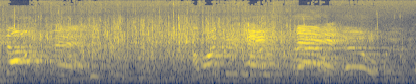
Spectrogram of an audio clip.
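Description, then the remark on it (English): Water splashes and trickles steadily into a container, a bright gurgle with shifting tones as it fills, running continuously for several seconds. “I hope I have enough water up here.”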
